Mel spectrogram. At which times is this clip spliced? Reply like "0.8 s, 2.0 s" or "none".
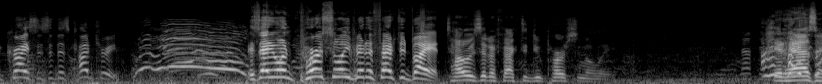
2.4 s, 4.5 s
